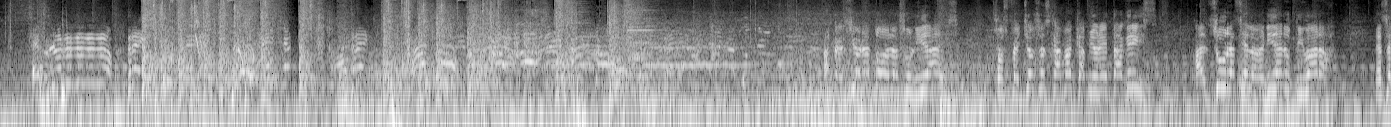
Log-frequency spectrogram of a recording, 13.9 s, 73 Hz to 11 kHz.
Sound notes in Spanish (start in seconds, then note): 3.0 Disparos; 4.2 Gritos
